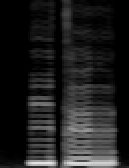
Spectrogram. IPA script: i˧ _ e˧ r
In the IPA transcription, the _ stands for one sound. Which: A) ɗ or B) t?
B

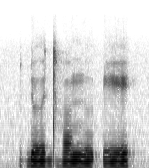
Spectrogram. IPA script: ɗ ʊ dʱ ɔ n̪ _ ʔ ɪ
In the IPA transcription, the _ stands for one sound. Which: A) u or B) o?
A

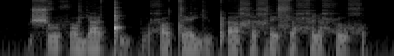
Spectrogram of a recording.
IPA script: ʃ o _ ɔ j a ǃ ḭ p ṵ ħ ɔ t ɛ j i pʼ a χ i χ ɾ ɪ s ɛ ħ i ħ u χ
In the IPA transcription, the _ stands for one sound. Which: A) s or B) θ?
B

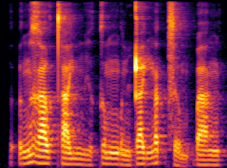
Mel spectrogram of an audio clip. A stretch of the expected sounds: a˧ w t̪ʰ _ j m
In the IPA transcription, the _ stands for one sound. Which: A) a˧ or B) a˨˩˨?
A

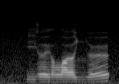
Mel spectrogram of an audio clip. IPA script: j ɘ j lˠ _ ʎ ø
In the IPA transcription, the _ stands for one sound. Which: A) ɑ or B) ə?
B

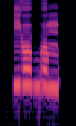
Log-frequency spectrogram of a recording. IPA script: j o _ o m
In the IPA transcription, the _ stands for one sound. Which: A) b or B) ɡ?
A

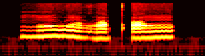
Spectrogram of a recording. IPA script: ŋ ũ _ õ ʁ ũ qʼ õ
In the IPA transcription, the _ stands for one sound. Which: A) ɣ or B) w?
B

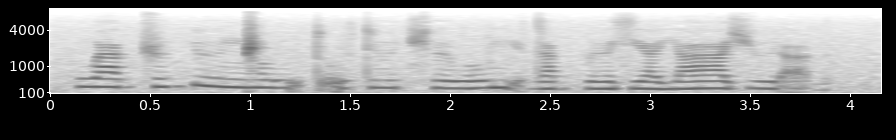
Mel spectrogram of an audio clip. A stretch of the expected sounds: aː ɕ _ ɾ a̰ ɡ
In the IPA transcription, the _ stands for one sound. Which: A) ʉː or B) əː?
A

